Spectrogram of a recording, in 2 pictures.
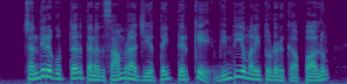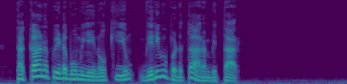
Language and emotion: Tamil, neutral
